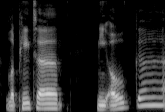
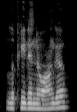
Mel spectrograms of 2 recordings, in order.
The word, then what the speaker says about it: Lupita Nyong'o: I think my favorite aspect was the voice acting and just how Roz, um Lapinta Nioga, I always say her name wrong. Lupita Nyong'o.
